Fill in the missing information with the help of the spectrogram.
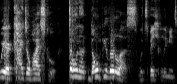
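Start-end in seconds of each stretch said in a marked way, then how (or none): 0.0-2.8 grand, rallying, loud, raised, big and proud delivery. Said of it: "he says it with this epic quote".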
